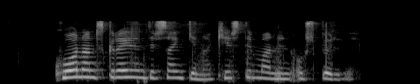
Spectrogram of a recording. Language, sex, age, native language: Icelandic, female, 11, Icelandic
